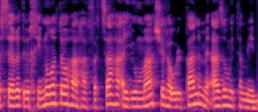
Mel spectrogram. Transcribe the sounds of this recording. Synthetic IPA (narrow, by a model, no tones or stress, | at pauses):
ase̞ʁetveχinuoto̞ɦaɦafat͡saɦaʔajumaʃe̞lɦaulpanmeʔazumitamid̪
